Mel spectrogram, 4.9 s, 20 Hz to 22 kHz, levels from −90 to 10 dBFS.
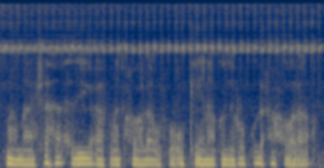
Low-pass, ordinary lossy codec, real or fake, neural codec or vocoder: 19.8 kHz; Opus, 64 kbps; fake; codec, 44.1 kHz, 7.8 kbps, DAC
